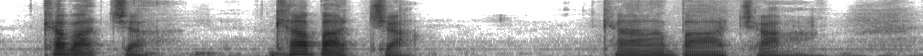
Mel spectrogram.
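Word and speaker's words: かぼちゃ: minute have written it down in Japanese it's kabocha cab at cha cha cha that's pumpkin [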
